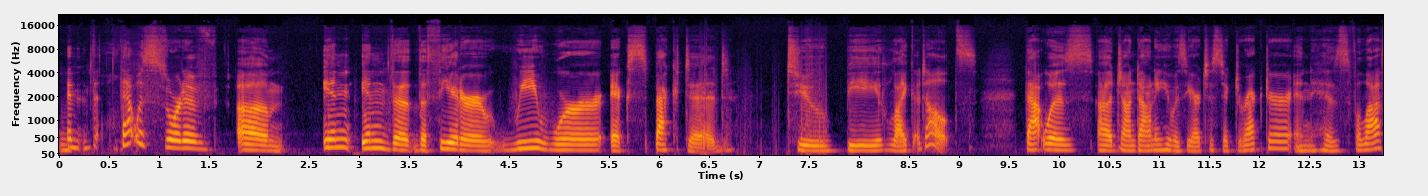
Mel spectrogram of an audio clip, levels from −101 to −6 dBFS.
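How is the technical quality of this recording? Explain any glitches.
One glitch stands out. From 6.40 to 7.67 s, just before "be like adults that", loose connector crackle appears. A worn contact makes and breaks, chopping the speech into irregular scratchy bursts. On a spectrogram these show as scattered broadband vertical streaks, and on a waveform as ragged gaps and spikes.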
